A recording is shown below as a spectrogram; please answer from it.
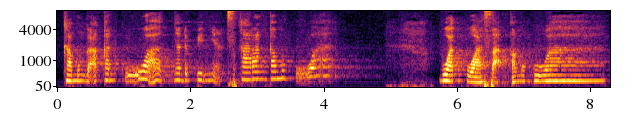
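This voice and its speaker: Woman preaching slow and high, repeats herself a lot, big echoey hall. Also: expressive. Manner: repetitive and emphatic, swinging between hushed and shouted. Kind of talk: sermon.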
